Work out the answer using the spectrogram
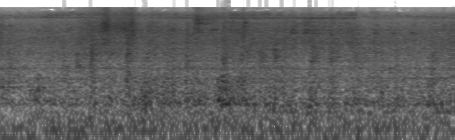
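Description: Express passenger train running at speed, heard from on board: a steady loud rumble of wheels on the track with the clack of wheels over rail joints.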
